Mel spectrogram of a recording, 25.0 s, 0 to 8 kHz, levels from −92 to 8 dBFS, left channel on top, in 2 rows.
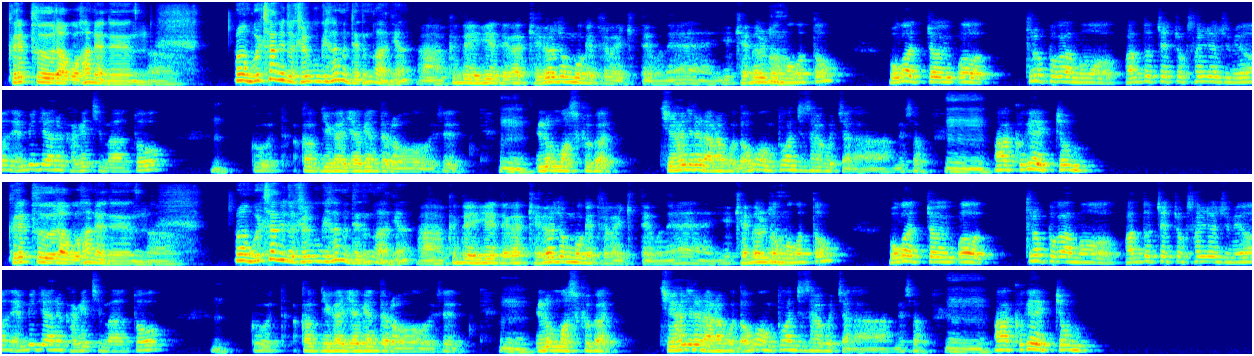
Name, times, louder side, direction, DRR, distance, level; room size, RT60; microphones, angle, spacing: voice 1, 0.1-1.9 2.3-4.1 7.7-7.8 14.6-14.7 17.5-17.8 21.9-22.3, left 2 dB, 80° left, 0.7 m, -24 dB
voice 2, 1.4-1.8 4.1-8.3 8.9-9.8 10.2-14.1 15.0-15.2 15.5-17.0 17.8-18.6 19.1-21.7 22.4-23.3, right 1 dB, 35° right, 0.8 m, -27 dB
2.8 x 2.1 x 3.5 m
head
